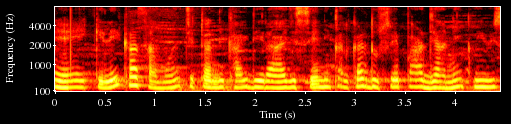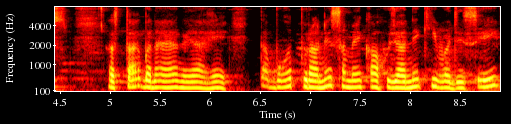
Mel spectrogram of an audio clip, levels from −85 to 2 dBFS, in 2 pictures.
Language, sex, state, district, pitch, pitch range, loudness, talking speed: Hindi, female, Chhattisgarh, Korba, 230 Hz, 215-240 Hz, -17 LUFS, 210 wpm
